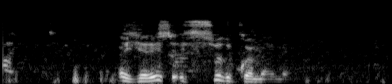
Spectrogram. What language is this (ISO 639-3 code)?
kab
